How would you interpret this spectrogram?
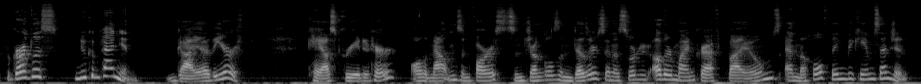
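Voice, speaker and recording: A woman acts out a playful, nerdy best friend explaining things in a casual ASMR roleplay. Her medium-pitched voice moves with very animated intonation. She rambles, interrupts herself and slips in wry asides to the listener. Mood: enthusiastic storytelling.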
